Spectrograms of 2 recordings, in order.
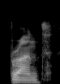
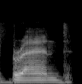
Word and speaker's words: Brunt: No, Brundarkh is probably a slight combination of my surname, which is Brunt, and people tend to pronounce it as Brand and everything else.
